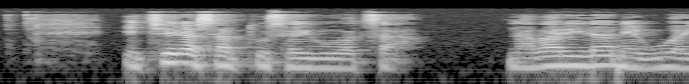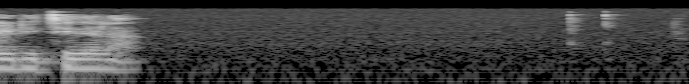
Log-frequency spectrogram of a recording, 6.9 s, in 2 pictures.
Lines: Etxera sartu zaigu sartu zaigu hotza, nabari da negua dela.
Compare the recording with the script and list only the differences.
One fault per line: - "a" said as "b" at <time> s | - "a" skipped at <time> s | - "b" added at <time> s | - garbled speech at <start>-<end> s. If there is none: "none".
- "sartu zaigu" skipped at 1.7 s
- "iritsi" added at 3.5 s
